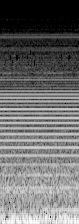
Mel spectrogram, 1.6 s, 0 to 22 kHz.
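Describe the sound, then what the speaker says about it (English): Boeing 737-700 configuration warning alarm in Microsoft Flight Simulator, a loud, continuous harsh buzzing tone that holds steady and close throughout with no break, no speech. "That alarm we're getting is a configuration warning."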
